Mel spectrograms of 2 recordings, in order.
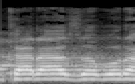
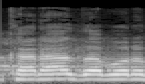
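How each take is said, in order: No difference in how they are said.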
